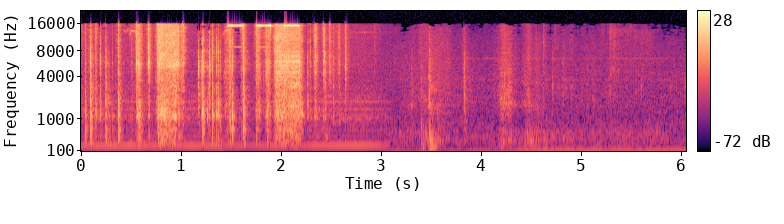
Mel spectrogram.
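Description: A cordless drill/driver runs for about three seconds, backing out a Phillips screw, with rapid clicking over a steady whir. A single knock follows, with a few faint clicks.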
